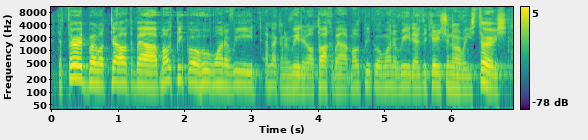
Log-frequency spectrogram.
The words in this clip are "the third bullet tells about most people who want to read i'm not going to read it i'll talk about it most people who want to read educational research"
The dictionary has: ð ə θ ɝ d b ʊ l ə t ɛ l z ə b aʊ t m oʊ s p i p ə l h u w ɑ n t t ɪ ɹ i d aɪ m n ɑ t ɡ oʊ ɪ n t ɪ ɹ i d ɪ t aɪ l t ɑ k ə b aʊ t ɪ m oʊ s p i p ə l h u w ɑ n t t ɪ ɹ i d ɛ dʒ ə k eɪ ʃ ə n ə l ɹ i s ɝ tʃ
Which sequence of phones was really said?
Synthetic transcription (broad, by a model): ð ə θ ɝ d b ʊ l ə t ɛ l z ə b aʊ t m oʊ s p i p l h u w ɑ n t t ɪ ɹ i d aɪ m n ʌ t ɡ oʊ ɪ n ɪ ɹ i d ɪ t aɪ l t ɑ k ə b aʊ t m oʊ s p i p l h u w ɑ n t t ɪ ɹ i d ɛ dʒ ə k eɪ ʃ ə n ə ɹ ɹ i s ɝ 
